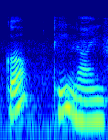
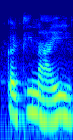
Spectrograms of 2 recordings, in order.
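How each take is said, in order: First: "कठिनाई" very slowly, a pause after क; syllable by syllable. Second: Said in the usual way. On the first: Shown as a demonstration. Teacher showing the vowel sign to pupils, "कठिनाई" very slow and separated. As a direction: stretch "कठिनाई" out sound by sound. Breaks word into sounds.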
